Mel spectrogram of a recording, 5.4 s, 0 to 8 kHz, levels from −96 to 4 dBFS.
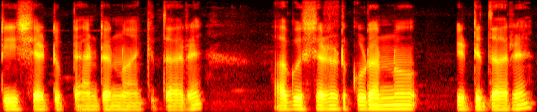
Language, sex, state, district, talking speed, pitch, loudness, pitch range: Kannada, male, Karnataka, Koppal, 100 wpm, 95 Hz, -19 LUFS, 90-100 Hz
